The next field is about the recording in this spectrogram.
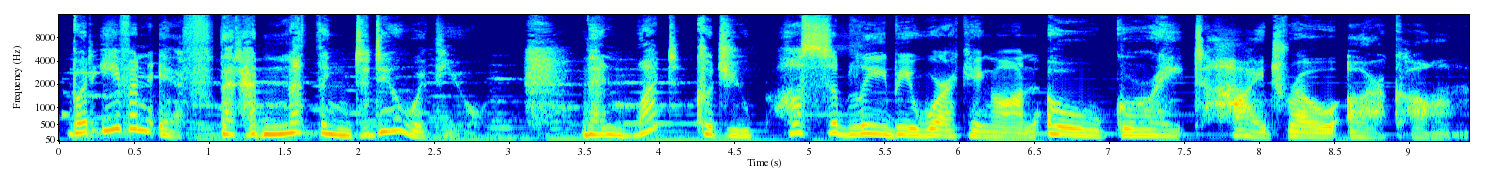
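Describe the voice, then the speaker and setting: An actress playing a coolly polite noblewoman interrogator in a game, formal and silky with veiled mockery. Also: mid-range voice. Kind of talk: anime-style game voice acting.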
